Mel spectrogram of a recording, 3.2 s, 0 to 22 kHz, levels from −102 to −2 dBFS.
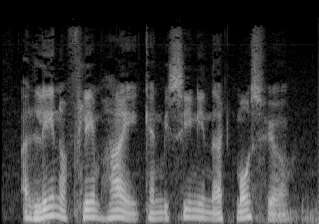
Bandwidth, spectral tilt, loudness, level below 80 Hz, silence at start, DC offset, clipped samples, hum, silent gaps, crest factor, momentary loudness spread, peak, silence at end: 13.5 kHz; -6 dB/octave; -32 LUFS; -60 dBFS; 0.2 s; under 0.1%; under 0.1%; none; none; 18 dB; 7 LU; -14 dBFS; 0 s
